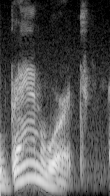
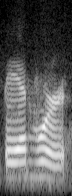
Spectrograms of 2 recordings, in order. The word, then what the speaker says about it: Banwart: How do you spell that? – Banwert. – Oh, Banwart. – Banwart, uh-huh.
